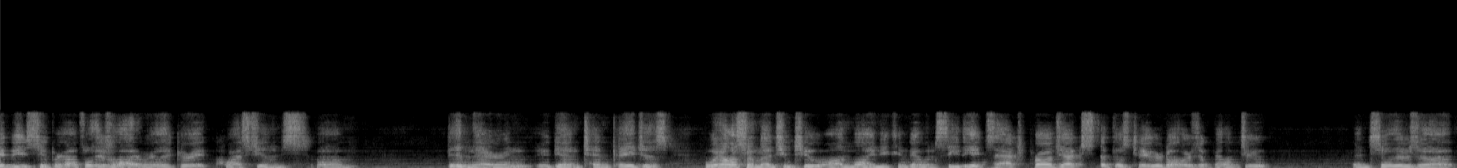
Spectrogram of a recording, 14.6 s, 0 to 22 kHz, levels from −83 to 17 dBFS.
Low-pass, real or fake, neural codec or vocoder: 7.2 kHz; fake; codec, 24 kHz, 1 kbps, SNAC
